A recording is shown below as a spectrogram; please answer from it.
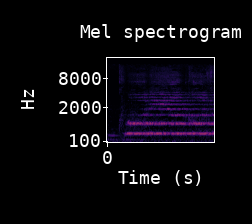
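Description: Choir singing Latin sacred choral music: a low held note fades away, and about a third of a second in a new, higher note enters and is held steadily.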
